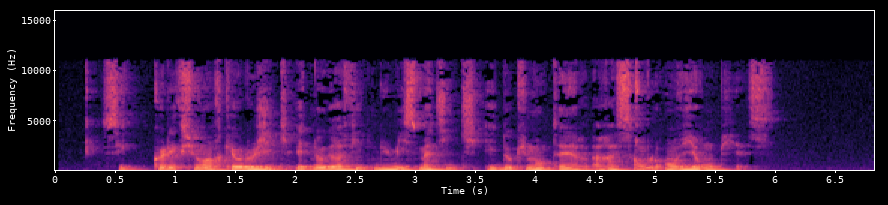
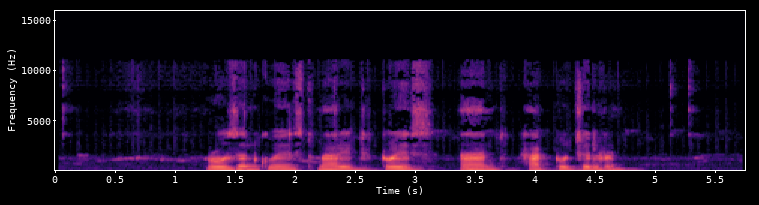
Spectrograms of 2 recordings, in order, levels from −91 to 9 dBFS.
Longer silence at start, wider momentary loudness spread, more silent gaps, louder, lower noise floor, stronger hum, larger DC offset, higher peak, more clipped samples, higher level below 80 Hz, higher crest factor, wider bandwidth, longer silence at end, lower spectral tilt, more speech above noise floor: second, 0.4 s vs 0.7 s; first, 12 LU vs 9 LU; neither; first, -19 LUFS vs -27 LUFS; first, -64 dBFS vs -59 dBFS; neither; neither; first, -4 dBFS vs -8 dBFS; neither; first, -52 dBFS vs -64 dBFS; second, 16 dB vs 22 dB; about the same, 11.5 kHz vs 11.5 kHz; about the same, 0.85 s vs 0.9 s; about the same, -6 dB/octave vs -5 dB/octave; first, 46 dB vs 32 dB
